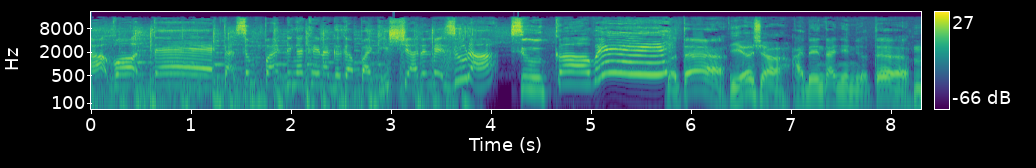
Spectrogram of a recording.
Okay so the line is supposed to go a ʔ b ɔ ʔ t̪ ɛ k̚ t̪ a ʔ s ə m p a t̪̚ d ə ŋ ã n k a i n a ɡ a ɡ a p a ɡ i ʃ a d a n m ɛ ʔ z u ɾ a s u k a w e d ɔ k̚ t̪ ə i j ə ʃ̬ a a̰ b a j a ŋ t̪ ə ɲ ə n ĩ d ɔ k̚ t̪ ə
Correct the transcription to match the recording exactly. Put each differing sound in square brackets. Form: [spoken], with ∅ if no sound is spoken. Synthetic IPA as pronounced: a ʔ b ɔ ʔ t̪ ɛ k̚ t̪ a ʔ s ə m p a t̪̚ d ə ŋ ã n k a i n a ɡ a ɡ a p a ɡ i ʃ a d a n m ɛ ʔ z u ɾ a s u k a w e d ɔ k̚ t̪ ə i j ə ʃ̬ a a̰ [d] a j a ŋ t̪ [a] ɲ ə n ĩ d ɔ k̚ t̪ ə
